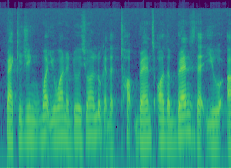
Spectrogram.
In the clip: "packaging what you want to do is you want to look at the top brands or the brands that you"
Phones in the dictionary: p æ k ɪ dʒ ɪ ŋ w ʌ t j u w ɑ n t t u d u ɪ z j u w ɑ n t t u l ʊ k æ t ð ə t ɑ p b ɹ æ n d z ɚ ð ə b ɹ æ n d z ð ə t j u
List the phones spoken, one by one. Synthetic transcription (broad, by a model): p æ k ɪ dʒ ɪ ŋ w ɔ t j u w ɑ n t t u d u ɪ s j u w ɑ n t t u l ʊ k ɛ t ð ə t ɑ p b ɹ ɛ n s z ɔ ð ə b ɹ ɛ n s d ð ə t j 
